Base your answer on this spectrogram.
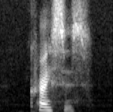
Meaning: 1. A crucial or decisive point or situation; a turning point 2. An unstable situation, in political, social, economic or military affairs, especially one involving an impending abrupt change
- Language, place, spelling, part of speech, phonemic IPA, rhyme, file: English, California, crisis, noun, /ˈkɹaɪsɪs/, -aɪsɪs, En-us-crisis.ogg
